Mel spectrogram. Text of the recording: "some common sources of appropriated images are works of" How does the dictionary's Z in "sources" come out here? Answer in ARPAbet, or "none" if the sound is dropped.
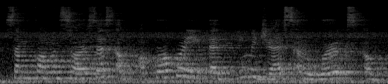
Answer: S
